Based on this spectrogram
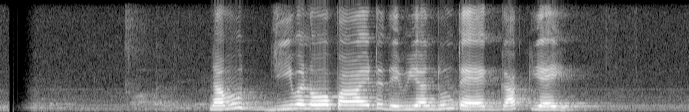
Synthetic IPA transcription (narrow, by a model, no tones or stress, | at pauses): namut̪d͡ʒiːʋənoːpaːjəʈəd̪eʋijand̪unt̪æːɡːakjɛj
